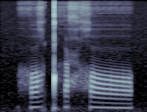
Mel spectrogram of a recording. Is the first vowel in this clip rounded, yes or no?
yes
